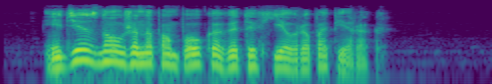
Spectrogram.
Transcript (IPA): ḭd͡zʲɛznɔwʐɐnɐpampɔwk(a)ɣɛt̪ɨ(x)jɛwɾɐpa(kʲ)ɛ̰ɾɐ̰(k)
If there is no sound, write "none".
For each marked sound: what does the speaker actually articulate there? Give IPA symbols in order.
ɐ, x, pʲ, k

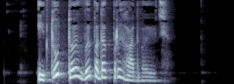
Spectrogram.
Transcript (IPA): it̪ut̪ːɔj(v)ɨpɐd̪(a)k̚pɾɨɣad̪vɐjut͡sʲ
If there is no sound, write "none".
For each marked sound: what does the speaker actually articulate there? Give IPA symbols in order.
v, ɐ

